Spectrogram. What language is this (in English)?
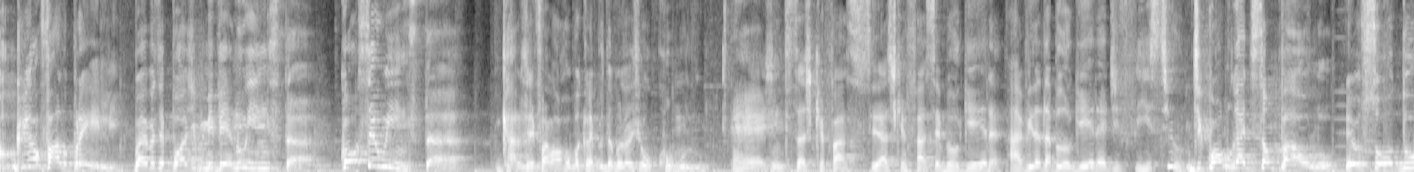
Portuguese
